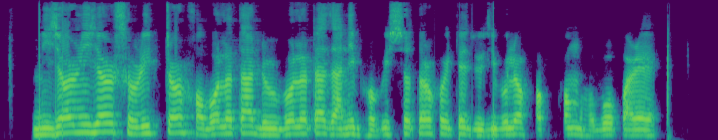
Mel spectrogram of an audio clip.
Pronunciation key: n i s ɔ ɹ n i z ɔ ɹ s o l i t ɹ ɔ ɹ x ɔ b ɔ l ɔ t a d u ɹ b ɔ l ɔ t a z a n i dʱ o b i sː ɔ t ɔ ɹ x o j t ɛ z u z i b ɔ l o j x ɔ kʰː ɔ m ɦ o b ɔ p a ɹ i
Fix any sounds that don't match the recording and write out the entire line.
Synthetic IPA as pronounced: n i z ɔ ɹ n i z ɔ ɹ s o ɹ i t ɹ ɔ ɹ x ɔ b ɔ l ɔ t a d u ɹ b ɔ l ɔ t a z a n i bʱ o b i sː ɔ t ɔ ɹ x o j t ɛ z u z i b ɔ l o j x ɔ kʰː ɔ m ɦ o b ɔ p a ɹ ɛ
